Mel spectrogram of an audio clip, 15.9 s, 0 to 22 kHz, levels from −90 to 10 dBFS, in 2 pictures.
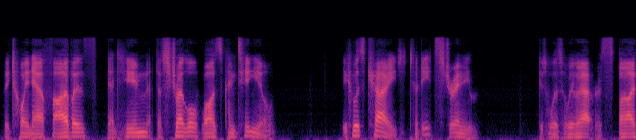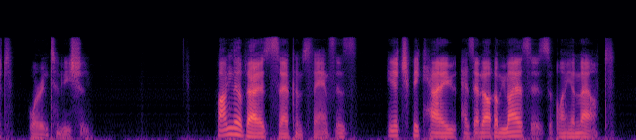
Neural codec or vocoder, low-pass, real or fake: codec, 16 kHz, 0.5 kbps, FreqCodec, larger model; 7.2 kHz; fake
